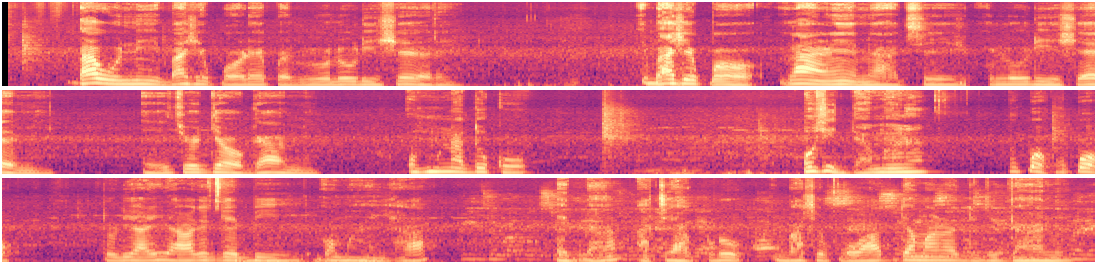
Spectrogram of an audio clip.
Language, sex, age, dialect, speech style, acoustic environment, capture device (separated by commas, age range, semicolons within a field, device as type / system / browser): Yoruba, male, 25-34, Nigeria - Ibadan, focused, appliances, mobile / Linux / Chrome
